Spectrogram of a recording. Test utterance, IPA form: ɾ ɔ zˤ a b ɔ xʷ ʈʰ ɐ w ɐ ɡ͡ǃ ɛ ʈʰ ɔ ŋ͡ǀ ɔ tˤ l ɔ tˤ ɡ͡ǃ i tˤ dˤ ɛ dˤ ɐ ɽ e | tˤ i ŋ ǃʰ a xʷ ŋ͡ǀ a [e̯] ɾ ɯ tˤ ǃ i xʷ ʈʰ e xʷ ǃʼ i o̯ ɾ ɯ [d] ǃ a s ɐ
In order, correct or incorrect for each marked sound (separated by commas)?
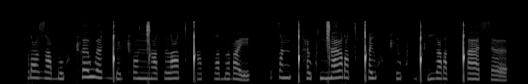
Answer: incorrect, incorrect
